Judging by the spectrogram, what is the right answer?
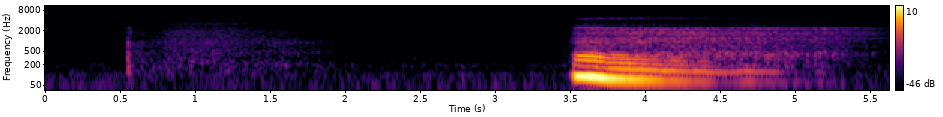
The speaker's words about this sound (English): Now take some slow breaths for me. I'll match yours.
